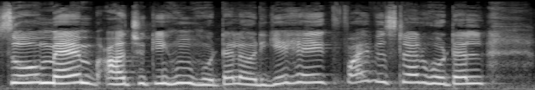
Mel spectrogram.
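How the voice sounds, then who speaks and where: A woman's voice with ordinary pitch variation. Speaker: vlogger, software engineer. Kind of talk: casual vlog talk. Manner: pauses often to breathe.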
